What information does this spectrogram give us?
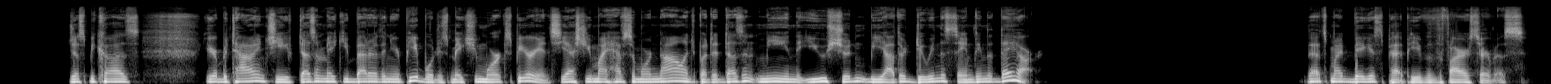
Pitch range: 100-125 Hz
